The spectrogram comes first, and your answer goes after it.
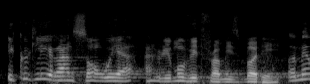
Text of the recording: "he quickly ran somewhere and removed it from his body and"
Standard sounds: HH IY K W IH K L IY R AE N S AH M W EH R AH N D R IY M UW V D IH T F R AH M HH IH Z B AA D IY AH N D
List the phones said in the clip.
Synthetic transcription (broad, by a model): HH IY K W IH K L IY R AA N S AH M W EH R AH N R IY M UW V IH T F R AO M HH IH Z B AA D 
